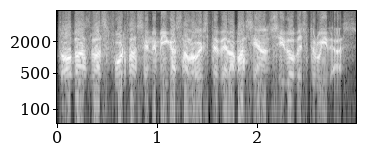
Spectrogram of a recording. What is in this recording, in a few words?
west attack cleared, Spanish; Battle Engine Aquila; XBOX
